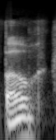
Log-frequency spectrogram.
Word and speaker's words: Bo: How do you say his name? Is it Bo, right? Bo.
